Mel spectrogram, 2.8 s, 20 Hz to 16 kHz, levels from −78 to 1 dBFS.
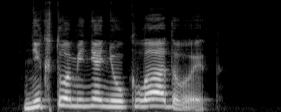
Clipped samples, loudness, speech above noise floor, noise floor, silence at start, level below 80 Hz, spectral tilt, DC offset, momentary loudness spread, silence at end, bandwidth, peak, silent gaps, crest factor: under 0.1%; -16 LUFS; 56 dB; -72 dBFS; 0.25 s; -58 dBFS; -7.5 dB/octave; under 0.1%; 9 LU; 0.75 s; 11 kHz; -2 dBFS; none; 16 dB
